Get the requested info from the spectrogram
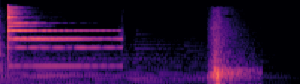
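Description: Subscribe-button notification bell sound effect: a bright ding that rings steadily for most of a second and then cuts off. A short low thump follows about a second and a half in, then the sound stops.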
